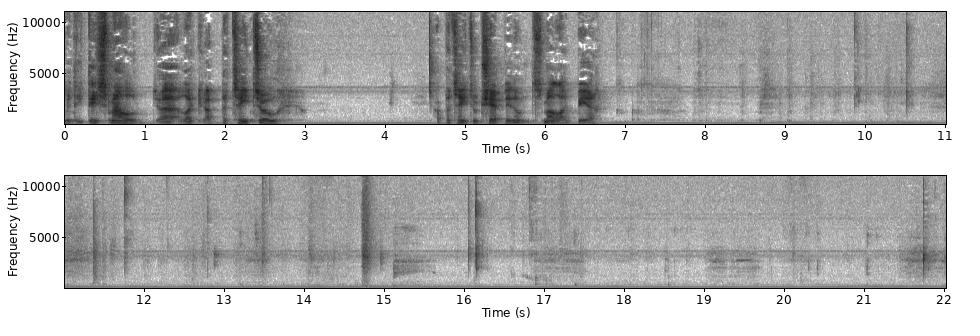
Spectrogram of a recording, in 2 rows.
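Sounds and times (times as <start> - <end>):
low steady hum: 0.0 - 22.0
person crunching and chewing: 6.8 - 10.7, 16.0 - 17.6.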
